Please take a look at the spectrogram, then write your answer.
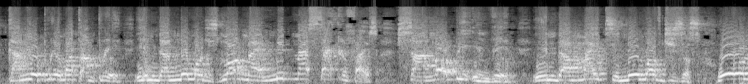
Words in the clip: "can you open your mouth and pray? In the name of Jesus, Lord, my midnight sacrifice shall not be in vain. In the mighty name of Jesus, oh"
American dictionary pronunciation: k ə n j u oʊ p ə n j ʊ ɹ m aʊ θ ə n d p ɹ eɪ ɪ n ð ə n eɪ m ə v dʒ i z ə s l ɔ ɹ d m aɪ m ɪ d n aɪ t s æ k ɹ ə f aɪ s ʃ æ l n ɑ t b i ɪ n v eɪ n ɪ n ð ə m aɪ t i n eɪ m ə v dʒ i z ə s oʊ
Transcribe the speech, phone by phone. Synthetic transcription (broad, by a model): k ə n j u oʊ p ə n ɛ m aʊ t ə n p ɹ eɪ ɪ n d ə n eɪ m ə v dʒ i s l ɔ d m aɪ m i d n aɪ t s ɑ k ɹ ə f aɪ s ʃ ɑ l n ɑ t b i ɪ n v eɪ n ɪ n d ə m aɪ t i n eɪ m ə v dʒ i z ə s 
